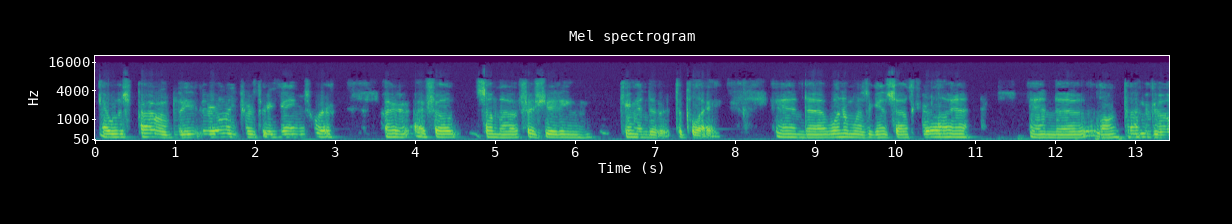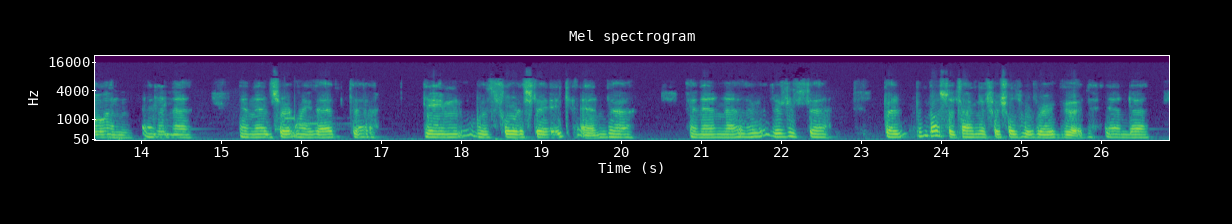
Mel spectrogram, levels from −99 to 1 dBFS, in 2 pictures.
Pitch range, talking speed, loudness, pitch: 140-155 Hz, 150 wpm, -20 LUFS, 145 Hz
